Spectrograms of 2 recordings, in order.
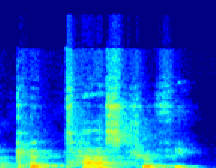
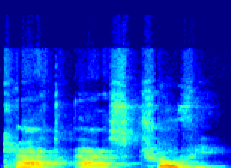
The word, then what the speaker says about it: catastrophe: is a catastrophe mm-hmm if we pronounce it if we have the wrong stress then we could say cat pass trophy mm-hmm which is a completely different and and so the stress becomes extremely important in English we have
